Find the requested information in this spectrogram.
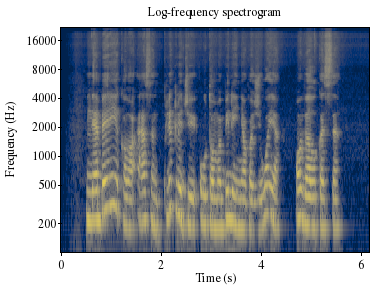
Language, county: Lithuanian, Klaipėda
